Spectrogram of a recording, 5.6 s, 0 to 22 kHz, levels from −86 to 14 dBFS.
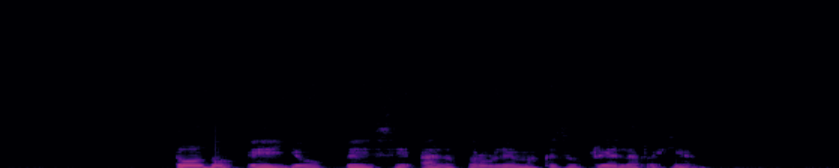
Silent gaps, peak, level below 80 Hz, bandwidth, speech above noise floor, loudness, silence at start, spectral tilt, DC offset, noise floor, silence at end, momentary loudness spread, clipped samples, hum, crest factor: none; -32 dBFS; -70 dBFS; 11.5 kHz; 37 dB; -48 LUFS; 1.2 s; -8.5 dB/octave; under 0.1%; -84 dBFS; 0.9 s; 11 LU; under 0.1%; 60 Hz at -75 dBFS; 18 dB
